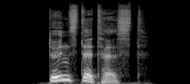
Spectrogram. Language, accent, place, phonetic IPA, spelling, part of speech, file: German, Germany, Berlin, [ˈdʏnstətəst], dünstetest, verb, De-dünstetest.ogg
- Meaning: inflection of dünsten: 1. second-person singular preterite 2. second-person singular subjunctive II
